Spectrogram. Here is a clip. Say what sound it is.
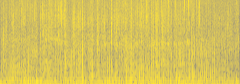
Growing bulbous nose
This is a short, squeaky sound which fits perfect to a growing plant or tuberous nose.
Made with Audacity and two gum balls and a rubber Simpsons figure.
ball, bizarre, creak, creek, grow, growing, gum, nose, plant, plastic, rubbed, rubber, rubberball, screech, squeak, squeal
